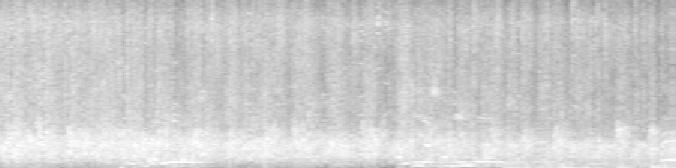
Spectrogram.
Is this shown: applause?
yes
